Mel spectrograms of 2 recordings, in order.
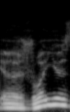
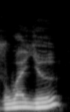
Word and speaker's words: joyeux: And yeah, don't ask me why, but the X at the end of joyeux is typically not pronounced unless there is a vowel starting the first word right afterwards, which in this case would be anniversaire.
